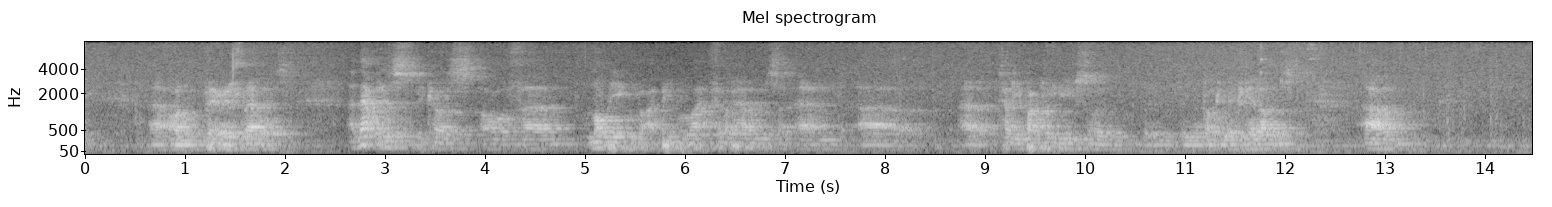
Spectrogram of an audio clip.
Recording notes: Here it is in all its average audio glory. This interview was aptly recorded in the foyer of the great Windsor Cinema here in Perth, Western Australia, and alongside the background noises. Again, the audio isn't the best.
